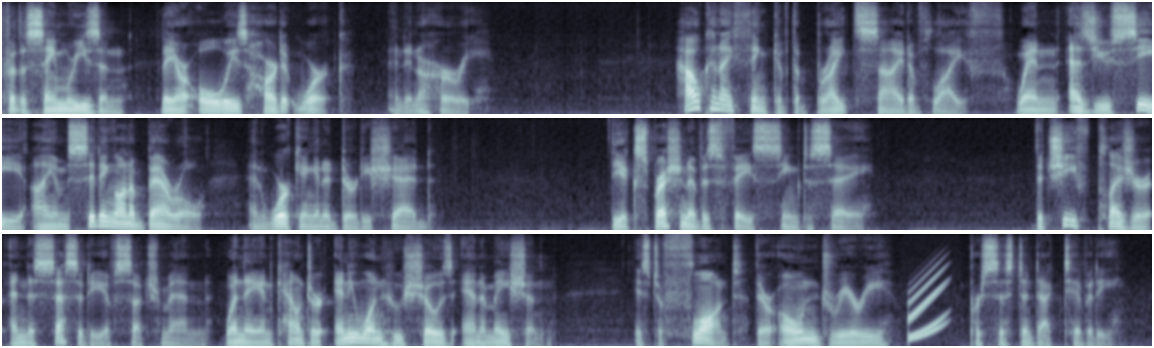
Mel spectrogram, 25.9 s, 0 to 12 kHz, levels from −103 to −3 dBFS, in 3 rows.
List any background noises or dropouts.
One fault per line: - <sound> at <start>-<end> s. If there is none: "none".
- chirp at 24.1-24.4 s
